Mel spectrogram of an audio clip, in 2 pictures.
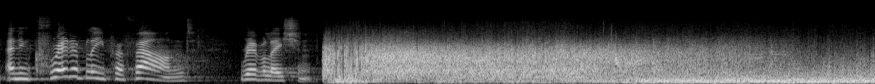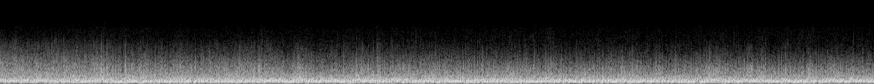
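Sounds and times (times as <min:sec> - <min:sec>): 
speech: 0:00.1 - 0:05.4
massive explosion rumbling: 0:03.2 - 0:17.4.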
